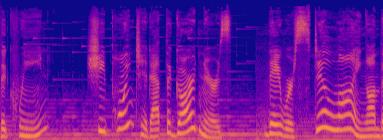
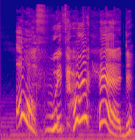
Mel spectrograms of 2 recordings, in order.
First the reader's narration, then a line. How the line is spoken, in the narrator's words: she shouted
